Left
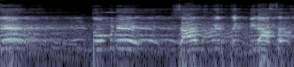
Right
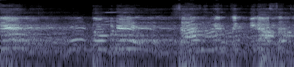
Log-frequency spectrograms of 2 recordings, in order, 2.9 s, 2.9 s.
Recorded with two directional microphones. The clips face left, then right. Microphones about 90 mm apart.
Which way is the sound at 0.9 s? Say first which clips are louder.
Left 5 dB; 20° left (ahead or behind).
